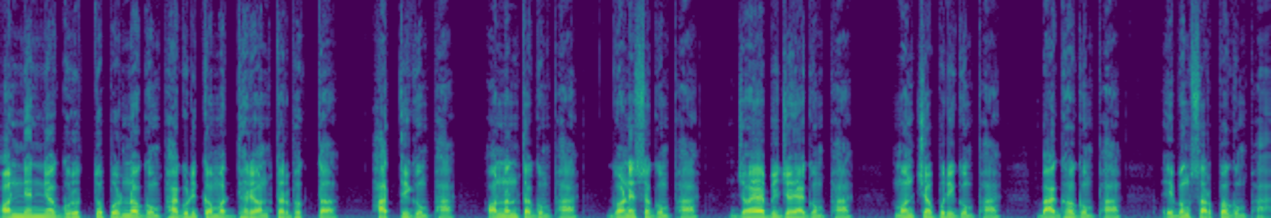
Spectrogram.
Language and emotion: Odia, neutral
